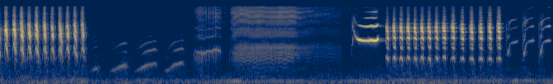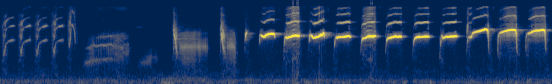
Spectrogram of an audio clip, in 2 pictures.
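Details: Energetic scaly-breasted munia song with sparrow, red siskin and canary fillers. It opens with a dry rapid trill and soft rising whistles, then a buzzy rattle and clicking notes, and ends in a loud string of ringing upslurred whistles.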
